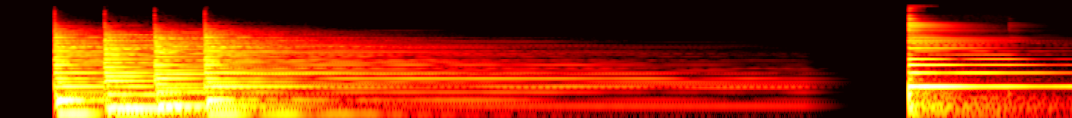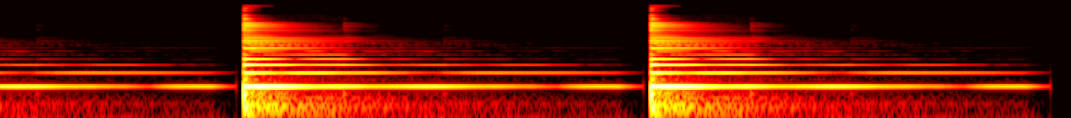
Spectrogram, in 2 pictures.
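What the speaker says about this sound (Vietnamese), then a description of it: "Cao độ vừa nghe là nốt Đô." The ear-training note C sounds three times as a clear pure tone after an opening piano-like chord fades, each repetition struck cleanly and sustained about four seconds, alone with no talk.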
